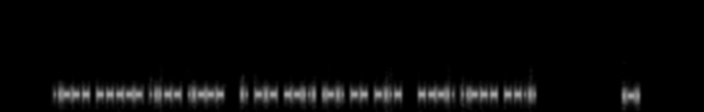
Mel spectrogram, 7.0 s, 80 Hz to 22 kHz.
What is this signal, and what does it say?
Morse code, heard as a keyed tone, about 54 wpm, 700 Hz. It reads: 2032 IK7LMX 827 R
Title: Worked All Europe DX Contest - QTC Exchange with Repeats - 50wpm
